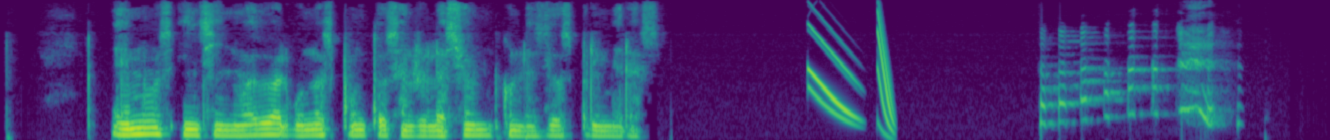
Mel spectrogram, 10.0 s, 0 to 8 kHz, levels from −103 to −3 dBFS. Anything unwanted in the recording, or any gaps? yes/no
yes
